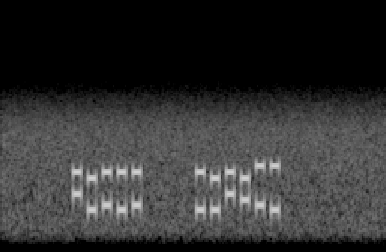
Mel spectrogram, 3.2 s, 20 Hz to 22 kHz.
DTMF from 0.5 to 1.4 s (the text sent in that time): 01525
